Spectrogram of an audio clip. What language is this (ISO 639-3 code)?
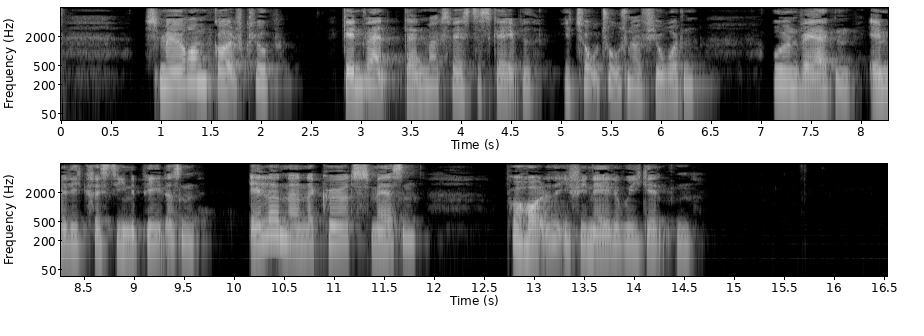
dan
